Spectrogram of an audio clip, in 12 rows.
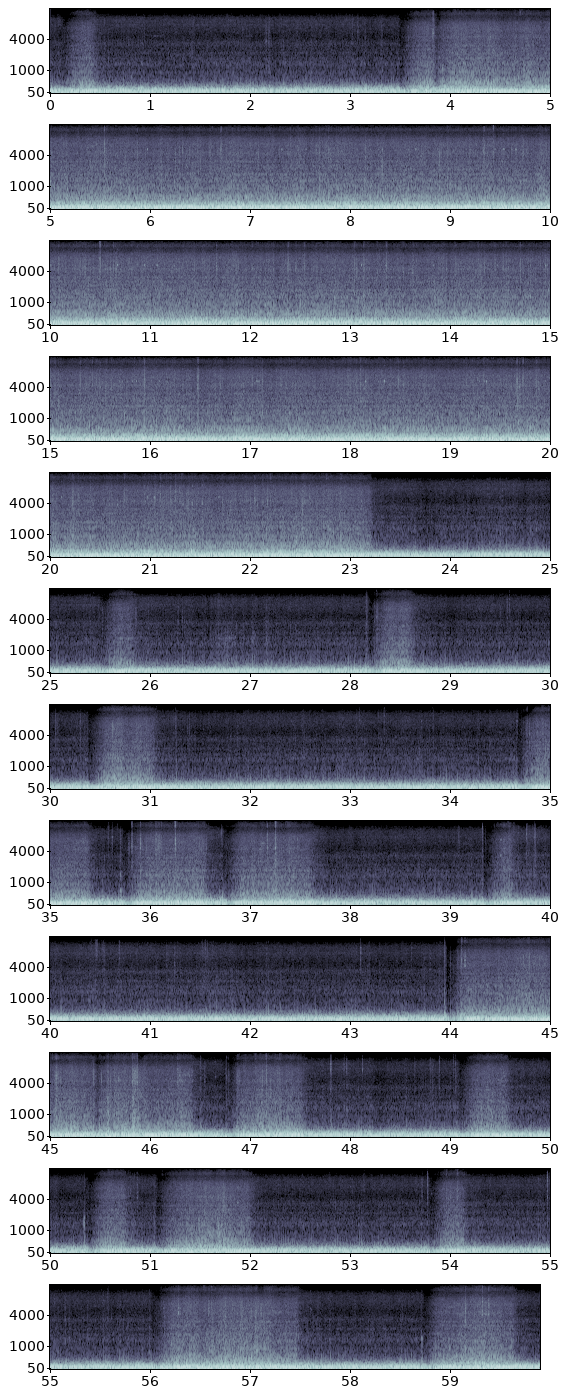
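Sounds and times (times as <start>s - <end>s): diesel engine running: 3.4s - 23.4s, 28.1s - 29.2s, 30.0s - 31.5s, 34.6s - 37.8s, 43.9s - 48.2s, 49.0s - 52.1s, 55.8s - 57.6s, 58.7s - 59.9s
short rushes of noise: 30.4s - 31.3s, 56.0s - 57.6s.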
